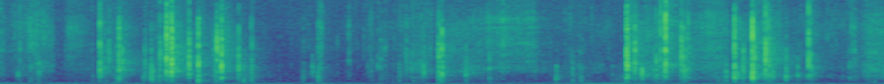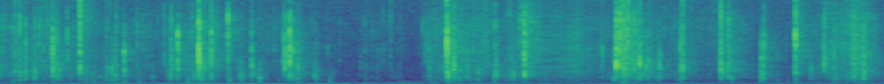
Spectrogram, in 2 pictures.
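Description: Fingertips and flat hands rub and press the surface of a rectangular parcel wrapped in brown kraft paper resting on a red cloth, its contents unseen. Dense bright crinkling and crackling bursts come over a steady low hum.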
